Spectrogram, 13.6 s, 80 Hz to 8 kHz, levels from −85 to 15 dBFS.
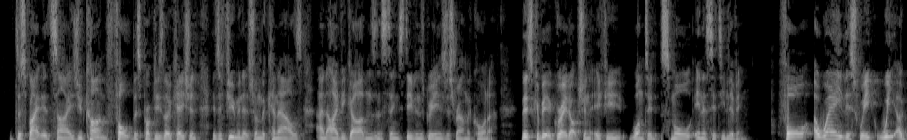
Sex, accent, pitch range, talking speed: male, British, 120-155 Hz, 205 wpm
